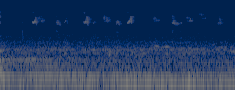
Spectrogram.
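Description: Faint bird chirps, a string of short high notes about three a second, over a faint low background rumble.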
